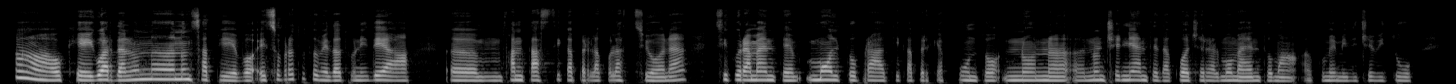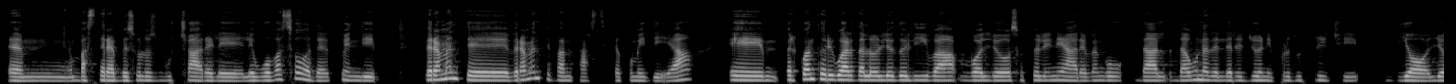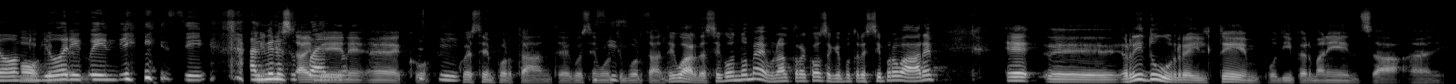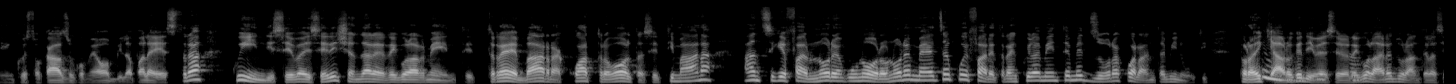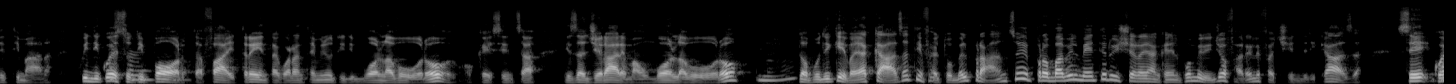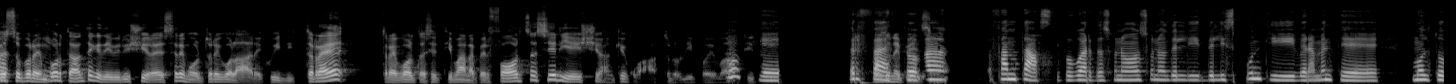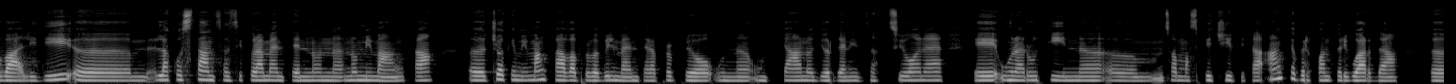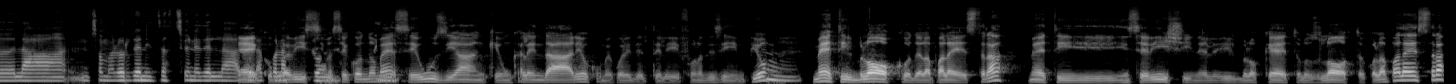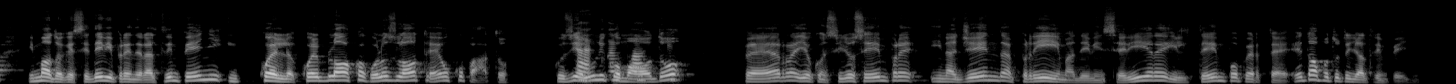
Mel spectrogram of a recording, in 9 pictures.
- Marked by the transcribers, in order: laughing while speaking: "quindi sì"; "Guarda" said as "uarda"
- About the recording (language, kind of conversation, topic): Italian, advice, Come posso trovare tempo per i miei hobby quando lavoro e ho una famiglia?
